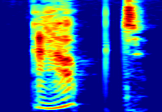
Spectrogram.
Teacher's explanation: when p occurs before another stop sound, like an apt, the p will be unreleased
